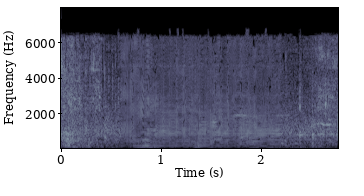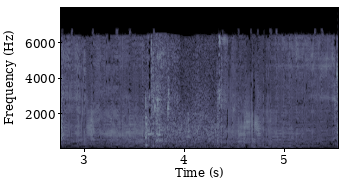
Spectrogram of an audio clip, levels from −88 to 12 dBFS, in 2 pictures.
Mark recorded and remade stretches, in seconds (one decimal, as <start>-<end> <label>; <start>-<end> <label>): 0.0-0.6 recorded; 0.6-2.2 remade; 2.2-2.8 recorded; 2.8-3.6 remade; 3.6-4.4 recorded; 4.4-5.5 remade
